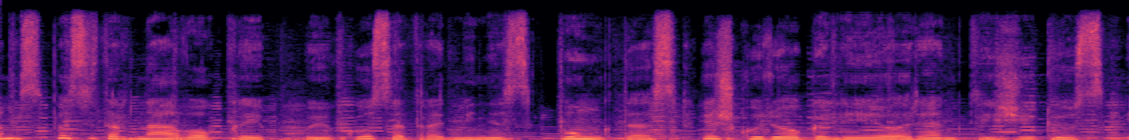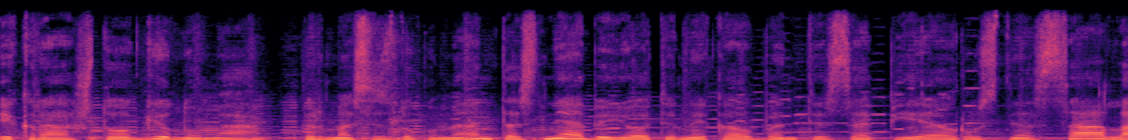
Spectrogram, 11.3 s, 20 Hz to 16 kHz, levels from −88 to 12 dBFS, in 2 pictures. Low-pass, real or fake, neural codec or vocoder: 14.4 kHz; fake; vocoder, 44.1 kHz, 128 mel bands every 256 samples, BigVGAN v2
